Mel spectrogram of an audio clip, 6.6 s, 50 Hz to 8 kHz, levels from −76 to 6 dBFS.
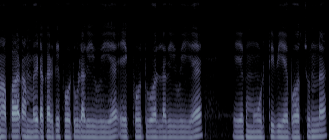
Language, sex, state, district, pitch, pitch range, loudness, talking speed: Hindi, male, Uttar Pradesh, Hamirpur, 120 Hz, 115-125 Hz, -34 LUFS, 180 wpm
